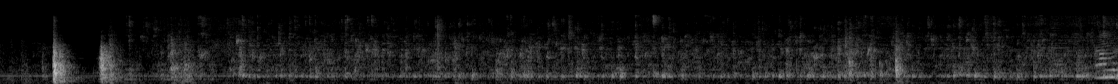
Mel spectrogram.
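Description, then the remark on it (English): A tap runs steadily into a glass for drinking water, a continuous rushing of water that follows two sharp clunks at the start, like a cupboard or glass being knocked. “Do you want a glass of water, darling?”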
